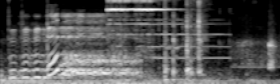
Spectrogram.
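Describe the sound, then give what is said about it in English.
A telephone rings on an outgoing call to the caller's boss, a steady, high, electronic-sounding ring tone that holds for a couple of seconds over a low, rumbling background, with no talking. “I gotta call my boss, let him know I'm gonna be a little late this morning.”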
